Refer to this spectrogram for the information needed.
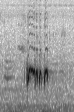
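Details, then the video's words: A zebra dove favored by collectors utters one brief purring coo, three or four rapid rolled notes in a clear, soft trill, against quiet low background noise. "Suara Merdu Burung Perkutut"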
